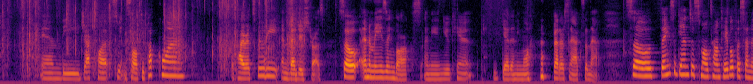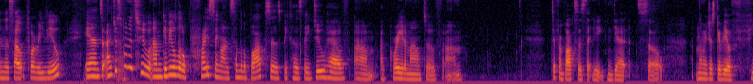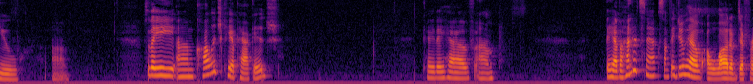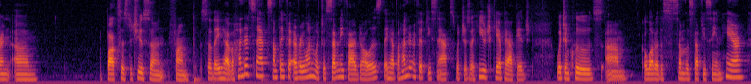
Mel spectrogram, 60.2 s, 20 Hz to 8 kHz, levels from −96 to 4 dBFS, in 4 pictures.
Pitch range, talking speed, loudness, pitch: 140-200 Hz, 145 wpm, -32 LUFS, 160 Hz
